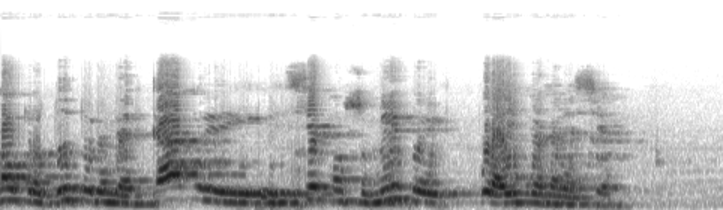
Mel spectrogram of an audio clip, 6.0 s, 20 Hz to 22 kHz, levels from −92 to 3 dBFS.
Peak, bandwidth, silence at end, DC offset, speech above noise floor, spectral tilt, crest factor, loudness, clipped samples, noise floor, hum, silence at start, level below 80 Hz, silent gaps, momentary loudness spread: -4 dBFS; 6.8 kHz; 0.8 s; under 0.1%; 37 dB; -8.5 dB/octave; 12 dB; -16 LUFS; under 0.1%; -52 dBFS; none; 0 s; -62 dBFS; none; 8 LU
